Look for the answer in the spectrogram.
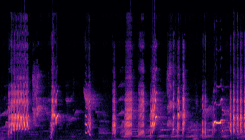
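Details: Javan myna with a rough voice: a harsh grating burst, then scattered chirps, squawks and a wavering whistle, ending with a quick rattling series of short notes.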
